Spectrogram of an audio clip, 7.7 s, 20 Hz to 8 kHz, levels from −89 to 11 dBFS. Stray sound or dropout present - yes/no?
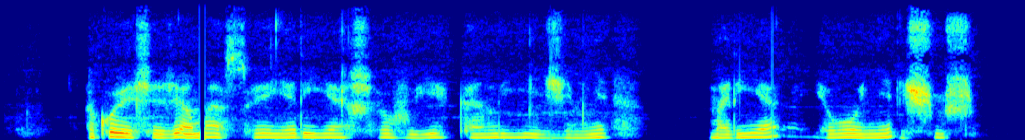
yes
